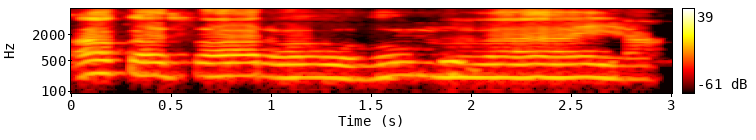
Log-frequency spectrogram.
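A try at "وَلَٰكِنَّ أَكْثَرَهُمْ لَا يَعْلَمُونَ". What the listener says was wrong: Kalau kaf kecil itu nggak boleh dipantulkan ya Bu, cuma ada hamasnya ya. Walakinna jangan ak. Kalau ak itu dipantulkan namanya ya, tidak huruf qalah itu huruf kaf kecil. Cuman hamas itu maksudnya nafas kita berbunyi itu aja gitu. Ada hawa gitu, nafas gitu. Ak, jangan ak. Nah, kalau ak itu kafnya yang Ibu matikan ya. Matinya ya mantul gitu maksudnya.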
